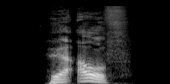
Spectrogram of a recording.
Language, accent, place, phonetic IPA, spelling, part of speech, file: German, Germany, Berlin, [ˌhøːɐ̯ ˈaʊ̯f], hör auf, verb, De-hör auf.ogg
- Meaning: 1. singular imperative of aufhören 2. first-person singular present of aufhören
